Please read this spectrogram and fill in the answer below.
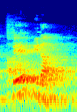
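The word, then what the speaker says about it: asafoetida: हींग भी कुछ लोग इसको हिंदी में कहते हैं, इसका प्रोनाउंसिएशन है अस्पेटिडा।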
